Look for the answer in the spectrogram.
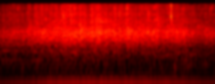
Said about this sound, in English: If you're blessed by the message today, would you give the Lord a great hand clap for just speaking to us?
